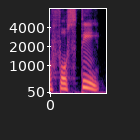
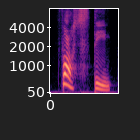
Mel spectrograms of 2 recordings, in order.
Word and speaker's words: fosti: Quindi mi raccomando alla pronuncia, non è fui o fosti, ma è fui, fosti.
